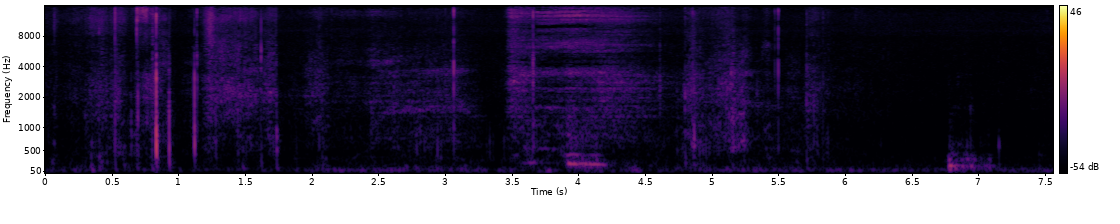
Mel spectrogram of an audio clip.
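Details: Stomach growling (borborygmi) in a quiet library: low, soft rumbles with a couple of short squeaky gurgles.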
